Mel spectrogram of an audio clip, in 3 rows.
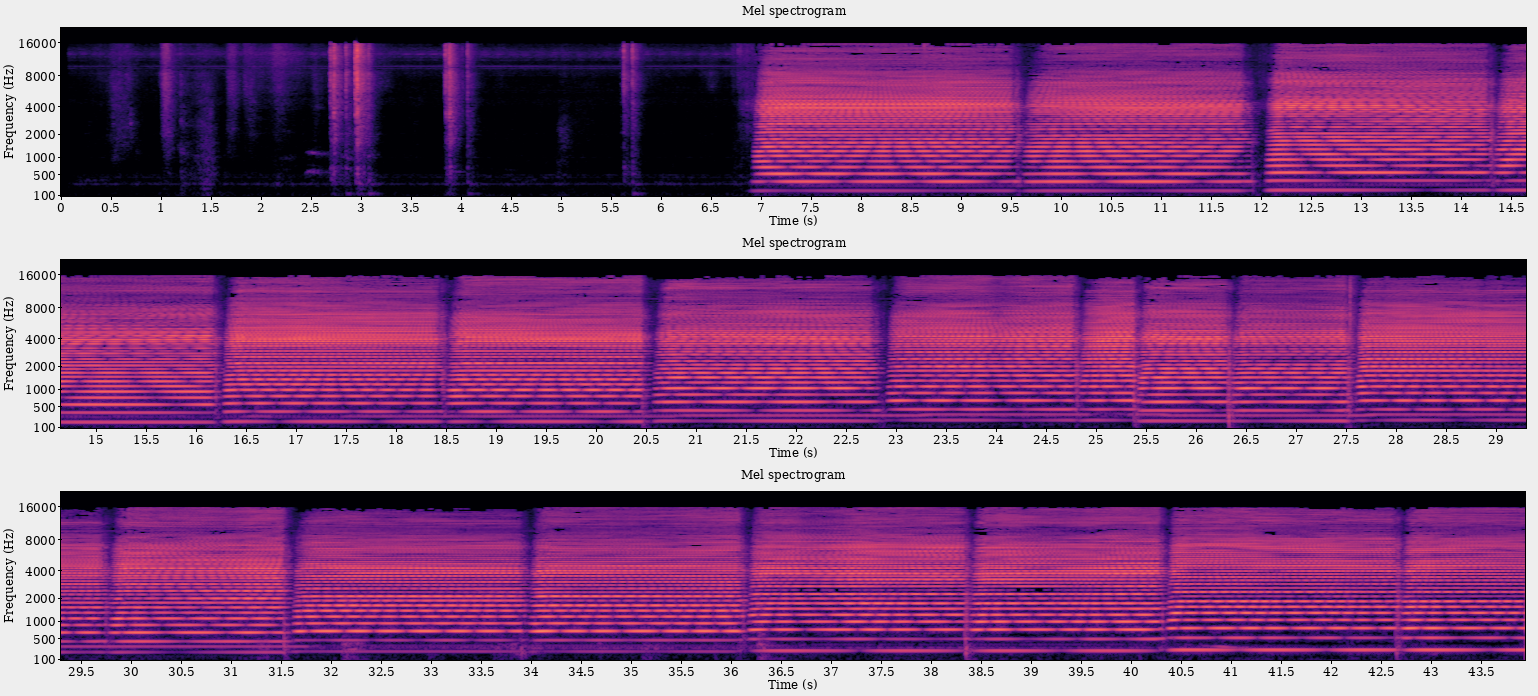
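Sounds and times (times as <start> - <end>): accordion held notes: 6.9 - 43.9.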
